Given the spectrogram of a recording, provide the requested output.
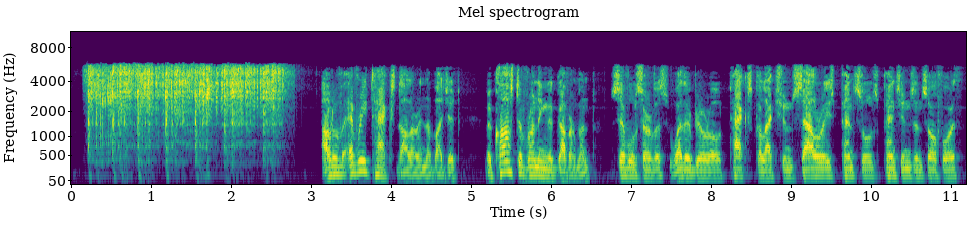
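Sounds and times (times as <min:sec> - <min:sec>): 
seven cents of coins dropping: 0:00.0 - 0:02.8
speech: 0:03.2 - 0:11.1.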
